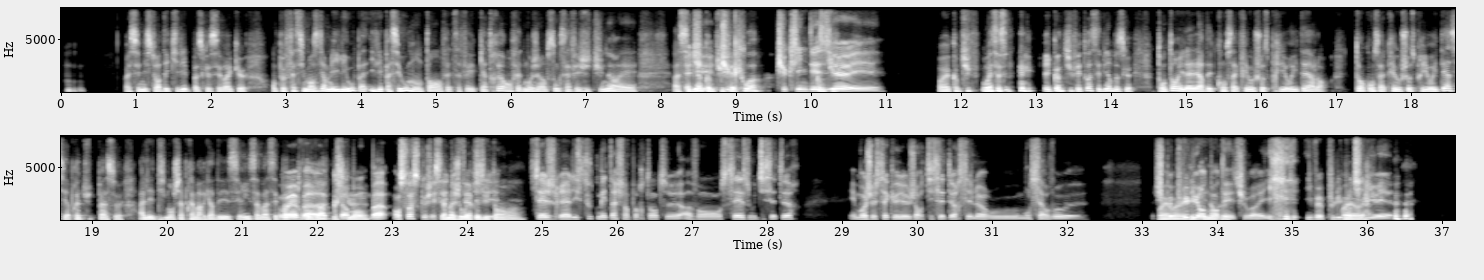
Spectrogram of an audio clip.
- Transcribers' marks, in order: stressed: "toi"; chuckle; tapping; other background noise; laughing while speaking: "Il"; chuckle
- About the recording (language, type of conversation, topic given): French, podcast, Que fais-tu quand la procrastination prend le dessus ?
